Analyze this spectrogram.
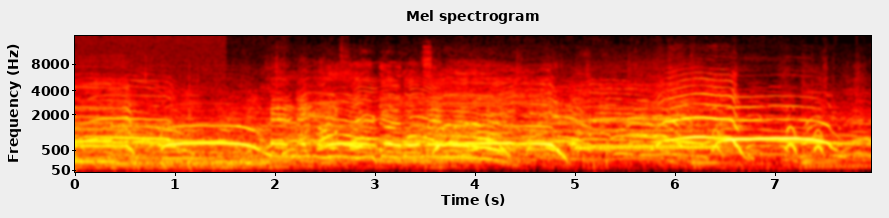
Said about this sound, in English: hauling Old Man Winter onto the bonfire amid cheers and howls from the crowd.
